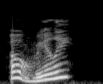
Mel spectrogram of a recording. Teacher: Oh, really is great for showing surprise or interest. You should say it with a rising intonation.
